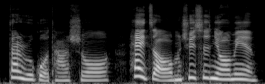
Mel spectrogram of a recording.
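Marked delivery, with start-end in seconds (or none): 1.3-2.6 fast, louder, Taiwanese-style 嘿，走，我们去吃牛肉面 with 牛肉面 slurred; breezy local Taiwanese invite; 台湾腔随口说; Taiwanese casual speech. Retold or imitated. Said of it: "他好像台湾人哦".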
